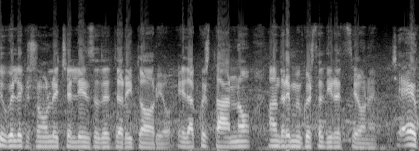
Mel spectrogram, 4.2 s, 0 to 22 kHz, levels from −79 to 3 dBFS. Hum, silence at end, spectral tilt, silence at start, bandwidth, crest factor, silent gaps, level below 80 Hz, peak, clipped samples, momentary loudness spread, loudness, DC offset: none; 0 s; -4.5 dB/octave; 0 s; over 20 kHz; 12 dB; none; -44 dBFS; 0 dBFS; 0.7%; 4 LU; -12 LUFS; 0.2%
